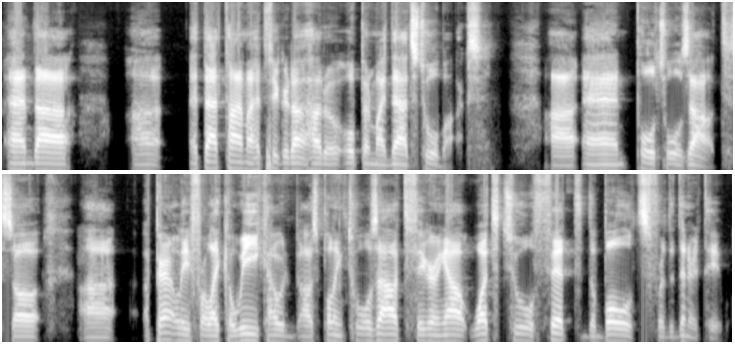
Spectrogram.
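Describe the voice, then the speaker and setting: Man in his thirties, from Bosnia, native Serbo-Croatian speaker, low voice, rambling storyteller, dry close sound. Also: steady tone, normal speed, a bit bright, no echo. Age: 30s. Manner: rambling, full of "like" and "you know" fillers. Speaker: podcast guest. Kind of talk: casual storytelling interview.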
